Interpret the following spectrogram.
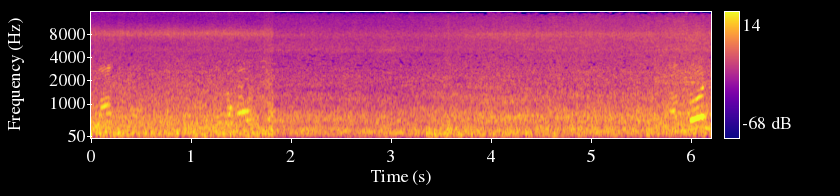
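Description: Shallow, fast stream rushing and churning over rocks, a steady noise of running water that drops a little in level about two seconds in.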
